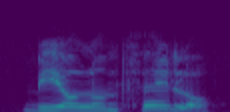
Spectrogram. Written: violoncelo

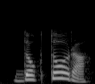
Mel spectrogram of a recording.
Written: doctora

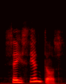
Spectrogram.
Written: seiscientos

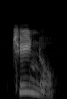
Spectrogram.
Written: chino

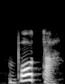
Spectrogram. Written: bota

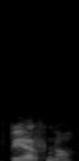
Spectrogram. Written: pierna

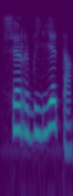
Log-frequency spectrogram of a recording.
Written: servilleta

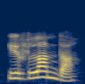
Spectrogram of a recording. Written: irlanda

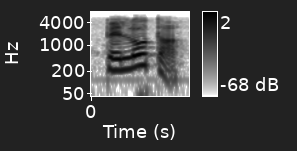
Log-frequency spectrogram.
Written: pelota

